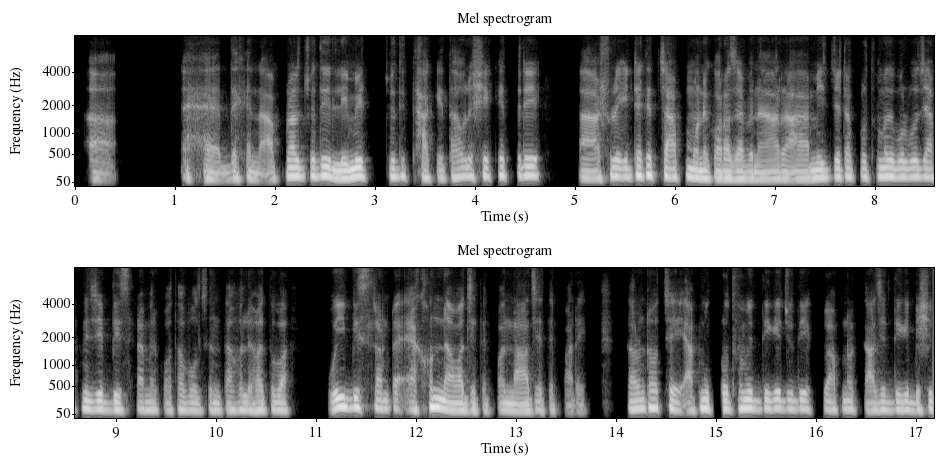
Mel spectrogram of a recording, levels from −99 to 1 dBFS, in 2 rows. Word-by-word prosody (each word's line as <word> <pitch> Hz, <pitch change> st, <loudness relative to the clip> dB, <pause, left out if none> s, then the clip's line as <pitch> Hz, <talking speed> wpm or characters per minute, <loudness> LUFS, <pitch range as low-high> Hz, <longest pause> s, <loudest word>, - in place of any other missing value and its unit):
আ 95 Hz, -, -6 dB, 1.1 s
হ্যাঁ, 95 Hz, -3 st, -2 dB
দেখেন 95 Hz, -1 st, -3 dB, 0.2 s
আপনার 130 Hz, +8 st, +2 dB
যদি 130 Hz, +2 st, +4 dB, 0.2 s
লিমিট 120 Hz, +4 st, +6 dB, 0.2 s
যদি 125 Hz, +1 st, +1 dB
থাকে 105 Hz, -1 st, -4 dB
তাহলে 125 Hz, +3 st, 0 dB
সেক্ষেত্রে 135 Hz, +1 st, 0 dB, 0.5 s
আ -, -, 0 dB
আসলে 115 Hz, +6 st, 0 dB
এটাকে 135 Hz, +3 st, +3 dB
চাপ 120 Hz, -4 st, +2 dB
মনে 105 Hz, -2 st, +4 dB
করা 100 Hz, -1 st, +2 dB
যাবে 100 Hz, 0 st, +1 dB
না। 90 Hz, -, -1 dB
আর 100 Hz, -, -1 dB
আ -, -, -2 dB
আমি 110 Hz, +1 st, +3 dB
যেটা 125 Hz, 0 st, +1 dB
প্রথমে 125 Hz, +2 st, 0 dB
বলবো 120 Hz, 0 st, +1 dB
যে, -, -, -1 dB
আপনি 125 Hz, +4 st, -1 dB
যেই 120 Hz, -2 st, +2 dB
বিশ্রামের 110 Hz, 0 st, -2 dB
কথা 100 Hz, +2 st, -6 dB
বলছেন 100 Hz, +1 st, -4 dB
তাহলে 105 Hz, +1 st, -2 dB
হয়তোবা 105 Hz, +1 st, -1 dB, 0.5 s
ওই 135 Hz, -, +8 dB
বিশ্রামটা 130 Hz, -3 st, 0 dB, 0.2 s
এখন 125 Hz, +7 st, +3 dB
নেওয়া 105 Hz, -2 st, +3 dB
যেতে 95 Hz, -1 st, -5 dB
পা 105 Hz, -, -8 dB
না 95 Hz, -, -1 dB
যেতে 110 Hz, -3 st, -6 dB
পারে। 85 Hz, +1 st, -13 dB, 0.5 s
কারণটা 125 Hz, +3 st, +1 dB
হচ্ছে 135 Hz, -1 st, -1 dB, 0.2 s
আপনি 100 Hz, +6 st, +2 dB
প্রথমের 125 Hz, +1 st, +2 dB
দিকে 125 Hz, +1 st, +2 dB
যদি 120 Hz, +1 st, -1 dB
একটু 105 Hz, +4 st, -24 dB
আপনার 115 Hz, +1 st, -4 dB
কাজের 105 Hz, +2 st, -2 dB
দিকে 115 Hz, 0 st, +1 dB
বেশি 100 Hz, +5 st, -1 dB
110 Hz, 180 wpm, -21 LUFS, 100-125 Hz, 1.1 s, ওই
